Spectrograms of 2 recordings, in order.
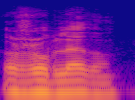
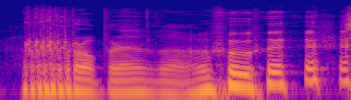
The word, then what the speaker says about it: Robledo: No, you gotta say it like Spanish though, like Robledo. Robledo. See, you can roll your R's.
